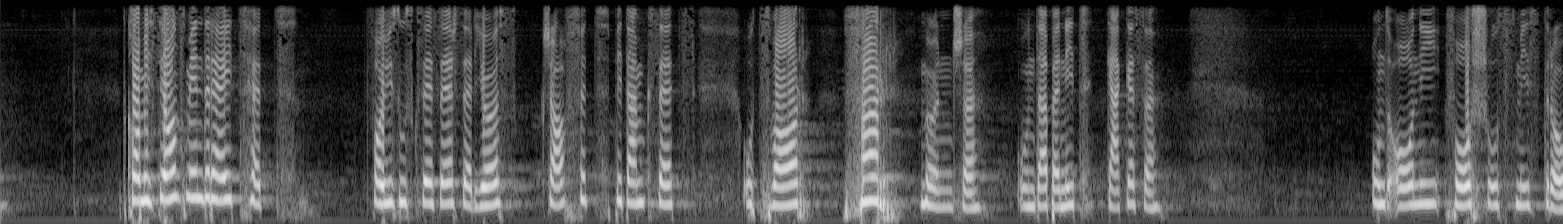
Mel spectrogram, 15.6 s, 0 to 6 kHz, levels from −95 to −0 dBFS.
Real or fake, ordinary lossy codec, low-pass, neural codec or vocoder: real; none; 5.4 kHz; none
